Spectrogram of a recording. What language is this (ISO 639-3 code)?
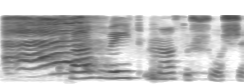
isl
